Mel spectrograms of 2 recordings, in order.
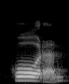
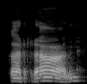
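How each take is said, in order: First: Koran with a full o in the first syllable; Koran, the wrong way on purpose; wrong pronunciation. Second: Karan, first o reduced to ah; right pronunciation. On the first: Teacher shows students the mistake, louder demo. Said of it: "wrong way of saying it". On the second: Teacher shows students the correct way, careful. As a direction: Karan with the stress on ran. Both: Shown as a demonstration.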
